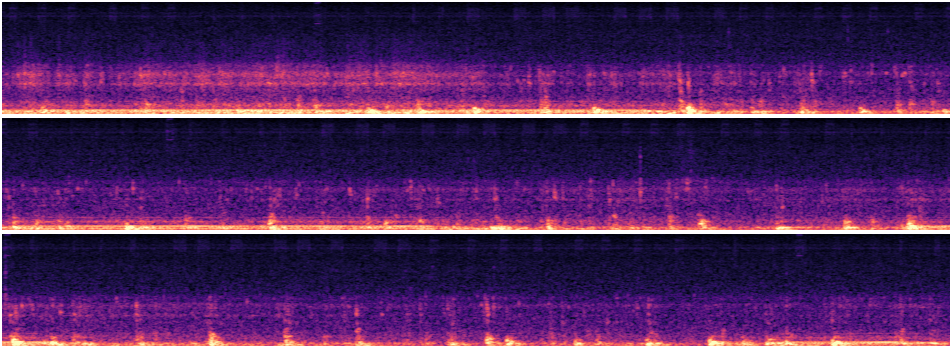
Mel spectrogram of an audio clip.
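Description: Electric bow-mount trolling motor on a bass boat humming low, cutting in and out several times, with a faint whine in the first few seconds. Short low knocks and slaps are scattered throughout.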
